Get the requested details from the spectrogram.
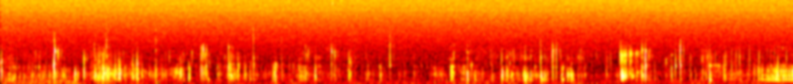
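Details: Upset stomach: continuous low gurgling and rumbling with irregular bubbling pops, loud stomach growling: borborygmi.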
